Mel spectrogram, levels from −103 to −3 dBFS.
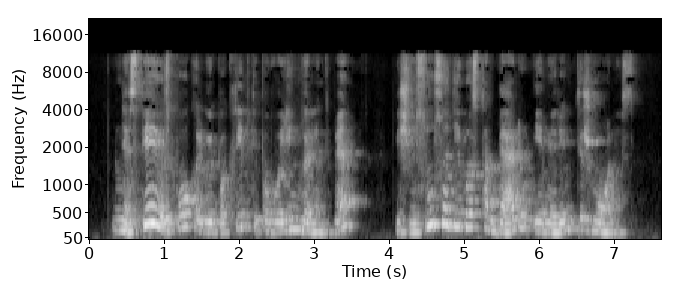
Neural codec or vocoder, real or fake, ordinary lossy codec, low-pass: codec, 44.1 kHz, 7.8 kbps, DAC; fake; MP3, 48 kbps; 14.4 kHz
